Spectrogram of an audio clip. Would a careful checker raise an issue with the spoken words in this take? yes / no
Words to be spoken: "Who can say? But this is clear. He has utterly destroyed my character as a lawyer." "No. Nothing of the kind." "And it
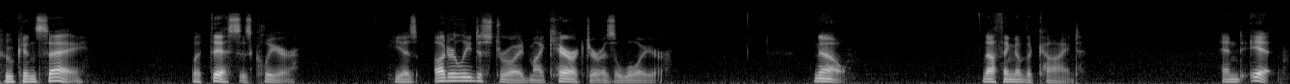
no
